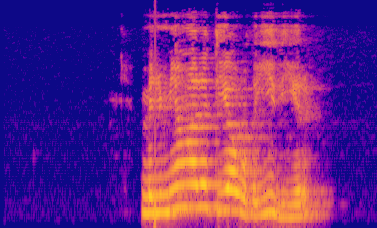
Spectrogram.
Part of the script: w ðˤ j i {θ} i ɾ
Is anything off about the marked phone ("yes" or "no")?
yes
